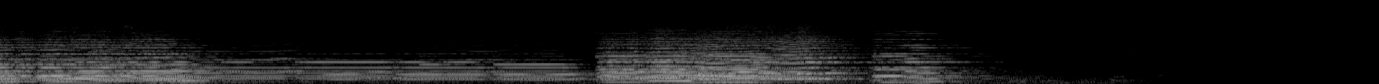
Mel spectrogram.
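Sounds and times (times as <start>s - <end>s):
tango music: 0.0s - 10.0s.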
